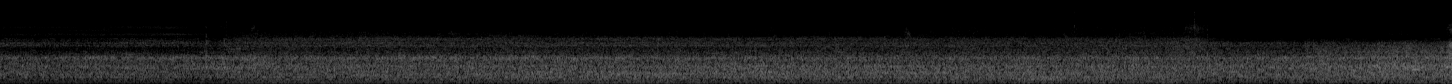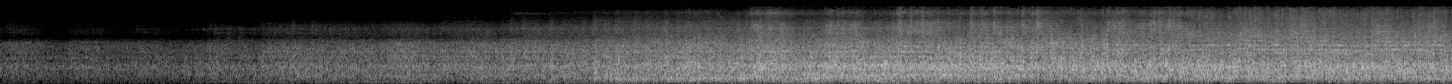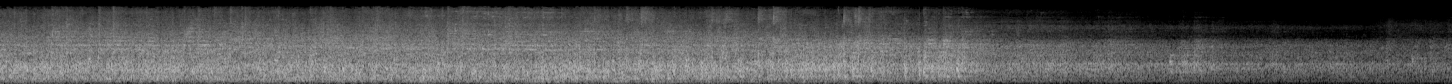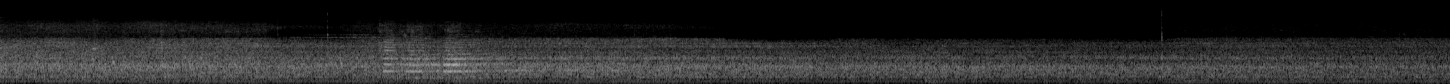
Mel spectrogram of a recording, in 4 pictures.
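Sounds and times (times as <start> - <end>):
passenger train passing: 0.0 - 58.0
wheels clattering over rail joints: 19.8 - 41.3.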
